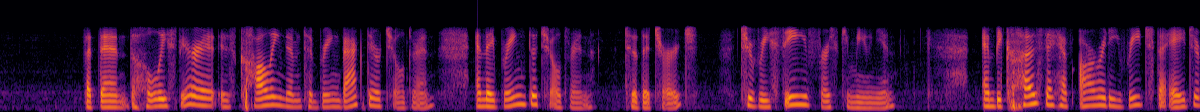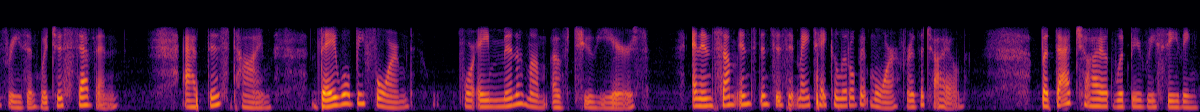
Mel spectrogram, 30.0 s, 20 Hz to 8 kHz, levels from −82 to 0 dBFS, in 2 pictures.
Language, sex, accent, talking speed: English, female, American, 140 wpm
